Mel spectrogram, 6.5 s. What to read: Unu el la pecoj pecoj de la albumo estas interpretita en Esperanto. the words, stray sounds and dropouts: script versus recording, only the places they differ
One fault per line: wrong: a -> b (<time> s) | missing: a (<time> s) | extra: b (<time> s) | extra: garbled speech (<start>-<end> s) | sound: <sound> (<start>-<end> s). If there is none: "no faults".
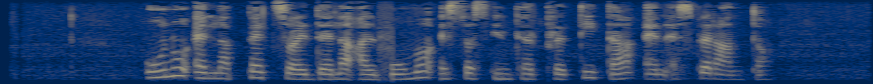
missing: pecoj (2.2 s)
sound: dropout (2.8-2.9 s)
